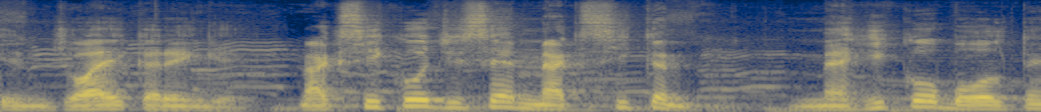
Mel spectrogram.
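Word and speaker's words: México: वैसे तो ये नाम सिर्फ किताबी ही है, क्योंकि इस मुल्क के रहने वाले भी अपने मुल्क को मेहिको के नाम से ही पुकारते हैं, क्योंकि स्पेनिश में एक्स को एच प्रोनाउंस किया जाता है, इसलिए यहाँ के रहने वाले इसे मेहिको कहते हैं।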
